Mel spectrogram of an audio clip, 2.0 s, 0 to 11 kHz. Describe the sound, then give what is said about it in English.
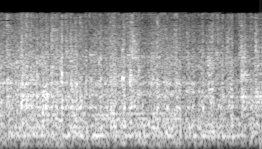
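A 26-ton amphibious assault vehicle that carries Marines gives off a loud, steady engine roar, a dense, unbroken rumble with no pauses or voices. “The Amtrak will never be confused with a Cadillac Escalade. The ride is jarring, the noise incessant”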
